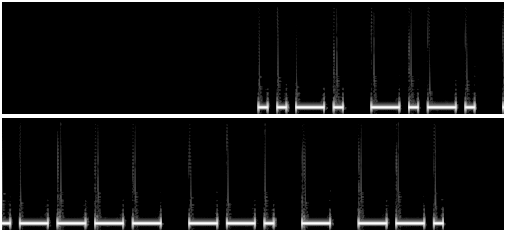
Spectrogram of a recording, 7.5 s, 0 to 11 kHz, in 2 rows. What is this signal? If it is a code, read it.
Morse code, heard as a keyed tone, about 17 wpm, 700 Hz. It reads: FC1GTG
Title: DXCC-100 Call Signs - 6 Characters - Repeated 3x - 17wpm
